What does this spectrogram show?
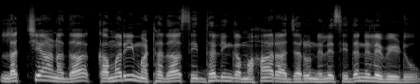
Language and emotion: Kannada, neutral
